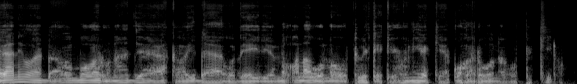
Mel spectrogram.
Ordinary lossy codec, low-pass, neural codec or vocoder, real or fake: none; none; codec, 44.1 kHz, 3.4 kbps, Pupu-Codec; fake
